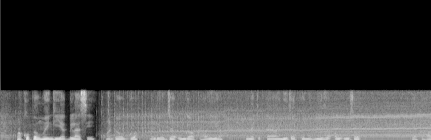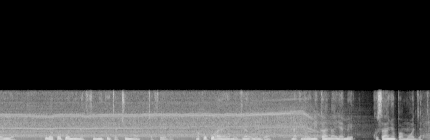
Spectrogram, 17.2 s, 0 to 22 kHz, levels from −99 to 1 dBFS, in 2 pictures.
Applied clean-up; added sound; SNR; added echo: none; Sawing / Engine; 5 dB; none.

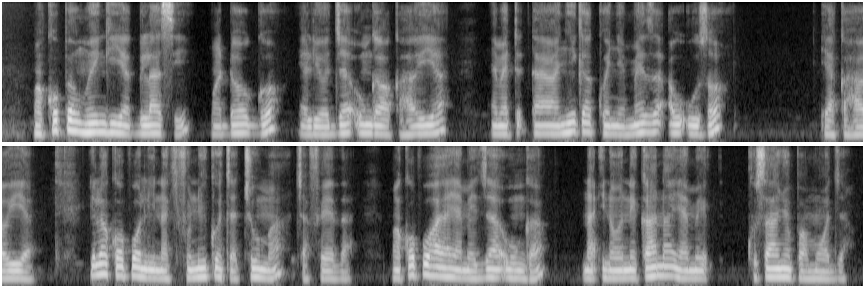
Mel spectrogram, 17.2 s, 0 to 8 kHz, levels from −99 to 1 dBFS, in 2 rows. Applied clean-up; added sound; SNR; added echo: none; none; none; none.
